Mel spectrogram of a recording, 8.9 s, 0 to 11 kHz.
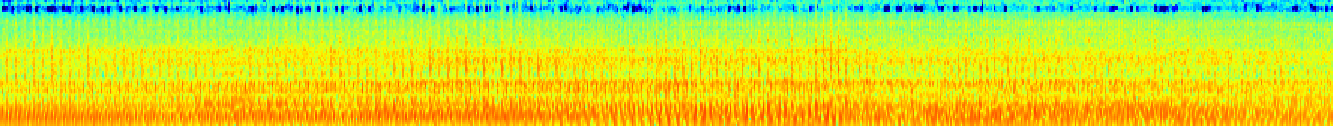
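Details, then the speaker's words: Swan X 165F Chinese single-cylinder diesel on a shipping crate, running on used canola fryer oil: even chugging, brief tempo shift around six seconds, then settles; running fine, exhaust smell changed. "you would think that the canola oil would made its way all the way in, and yeah, it seemed to be running fine."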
